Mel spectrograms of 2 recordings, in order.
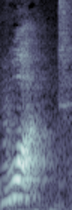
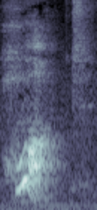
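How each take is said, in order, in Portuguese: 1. Começa com som de w simples. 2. Começa com som de w aspirado.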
